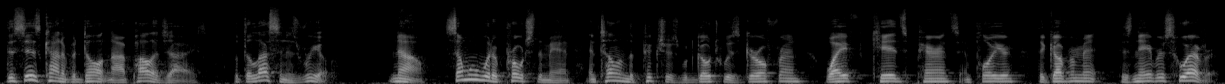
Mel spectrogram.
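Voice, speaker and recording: Man reading as stern male academy instructor, principled, didactic, emphatic, animated intonation, superhero audiobook. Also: medium pitch, close to an everyday voice. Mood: stern, lecturing. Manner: emphatic, didactic, measured lecturing with rhetorical questions. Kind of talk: audiobook character dialogue.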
